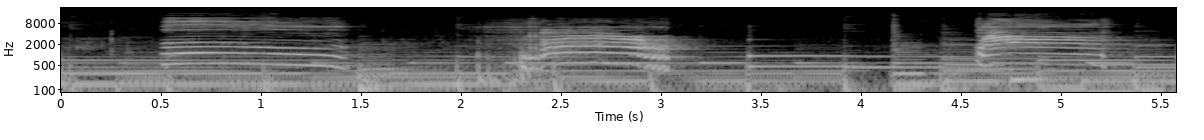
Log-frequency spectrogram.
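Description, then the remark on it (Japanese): Three drawn-out meows from the cat Nekobayashi, fairly loud, evenly spaced with short pauses between them, over a steady low background hum. No one speaks. “えー、毎回ですね、僕が翻訳するんですが、そろそろ皆さんもね、僕が猫林語を翻訳しなくてもですね、ご理解いただけると思うので、えー、今日は翻訳はしないってわけにはいかないですね、猫林さんね。”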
